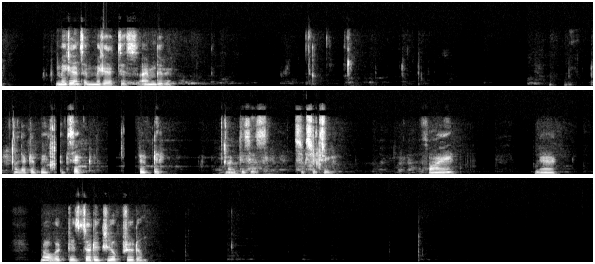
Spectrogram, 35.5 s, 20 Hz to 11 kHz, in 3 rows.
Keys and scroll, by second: 13.5-14.5 typing, 17.3-18.0 typing.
